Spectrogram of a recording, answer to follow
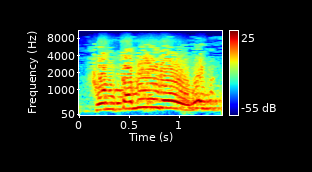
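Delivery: grito agudo y fuerte llamando al fontanero; llama al fontanero a voz en cuello; llamada a gritos. Retold or imitated. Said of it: "Y uno grita". (alguien llama a gritos al fontanero que venga, gritando)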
